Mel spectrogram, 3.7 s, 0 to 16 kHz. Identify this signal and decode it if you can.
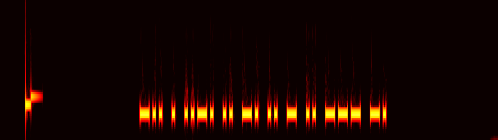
Morse code, heard as a keyed tone, about 50 wpm, 700 Hz. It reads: DEFINITION
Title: Sentences from Top 1000 Words - Review Part 4 - New Word Drill - 50wpm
